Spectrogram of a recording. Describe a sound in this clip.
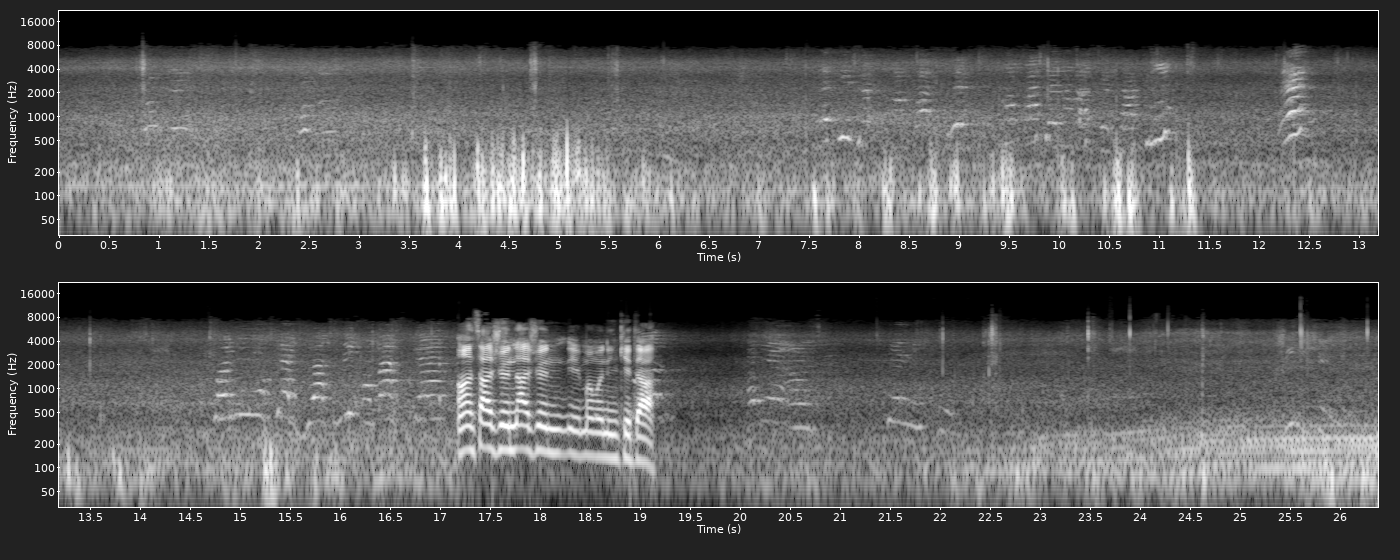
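A young boy talks and calls out nearby.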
